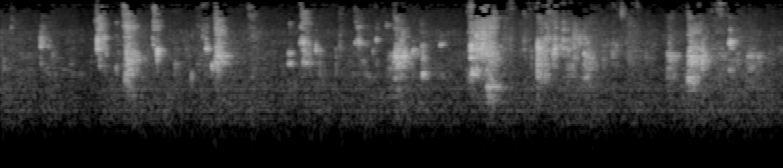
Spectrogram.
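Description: People chewing and biting into garlic bread pizza close to the microphone: irregular wet smacking and mouth clicks, several a second at times.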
